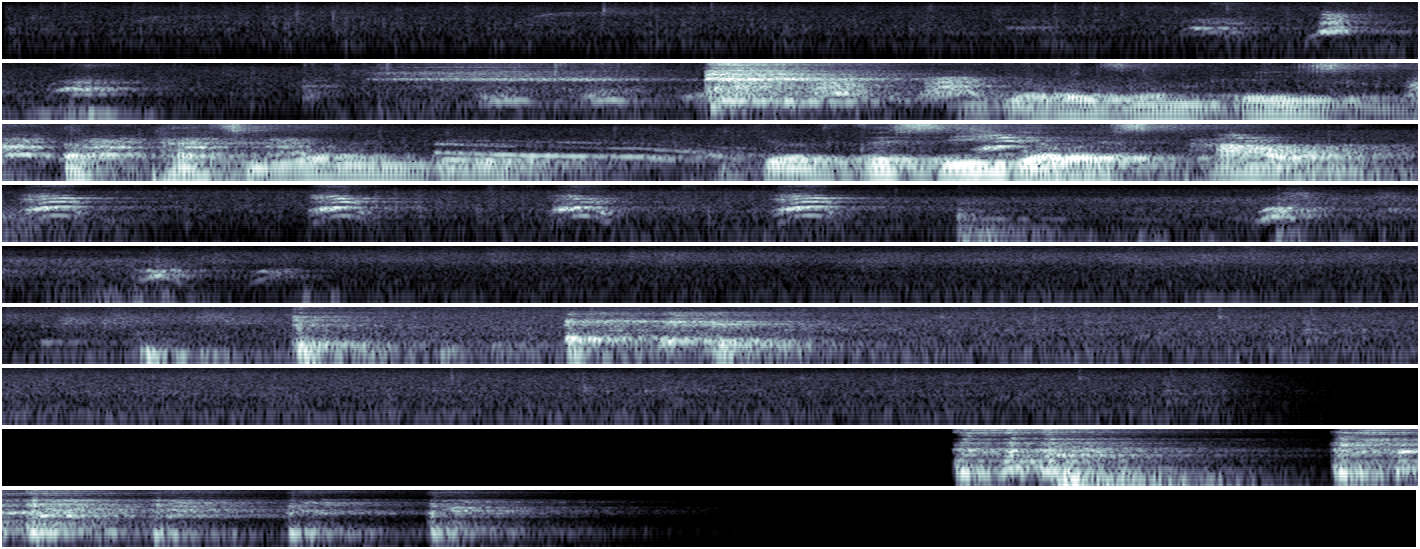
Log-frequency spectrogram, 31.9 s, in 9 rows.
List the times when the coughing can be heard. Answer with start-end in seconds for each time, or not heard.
4.5-5.5, 17.8-19.6, 27.1-29.6.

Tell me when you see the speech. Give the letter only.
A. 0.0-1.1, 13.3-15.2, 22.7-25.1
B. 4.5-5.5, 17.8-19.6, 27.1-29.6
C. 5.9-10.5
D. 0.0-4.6
C.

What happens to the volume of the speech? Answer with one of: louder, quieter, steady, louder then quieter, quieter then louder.
louder.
